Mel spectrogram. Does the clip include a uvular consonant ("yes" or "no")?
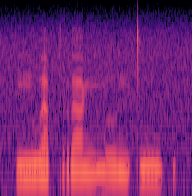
no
